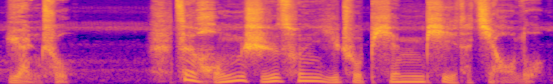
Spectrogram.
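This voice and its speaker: Deep-voiced dramatic male story narrator. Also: sing-song, slow pace, slight background noise.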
